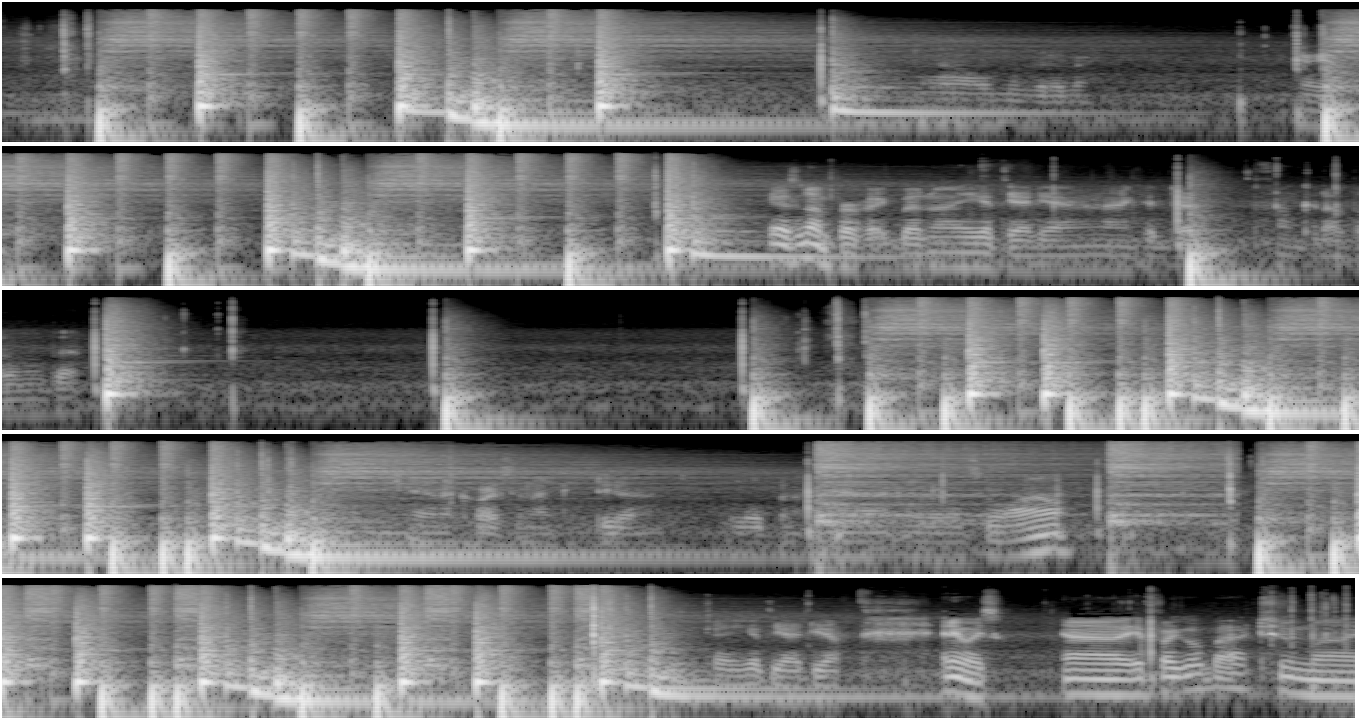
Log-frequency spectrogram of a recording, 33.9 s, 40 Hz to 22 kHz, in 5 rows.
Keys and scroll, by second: 33.7 super+2.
